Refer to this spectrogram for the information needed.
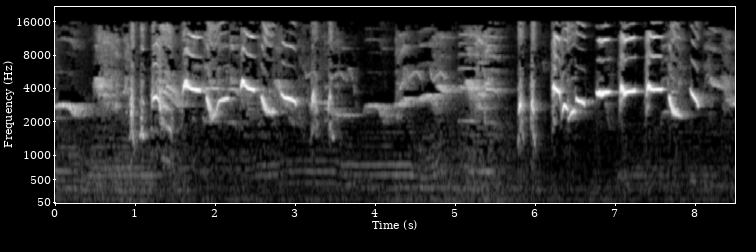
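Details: Caged, home-bred Oriental magpie-robin delivering a non-stop fighter-style song that shows off its repertoire. A fast run of varied whistles, slurred upward and downward notes and sharp clicks comes in dense bursts, with a brief lull midway, then strong repeated whistled phrases.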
